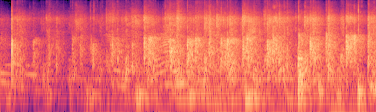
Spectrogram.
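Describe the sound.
Audience applause welcoming a speaker to the podium at a live speaking event, dense, steady clapping that stays fairly loud and even for the whole stretch, with a lively crowd murmur mixed in.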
